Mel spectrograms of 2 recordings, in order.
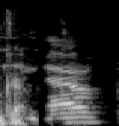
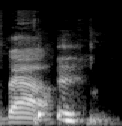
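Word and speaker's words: Mbow: Mbao? I keep forgetting if you pronounce the M or not. Yeah, he doesn't. Now I know. Marcus Bowe.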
